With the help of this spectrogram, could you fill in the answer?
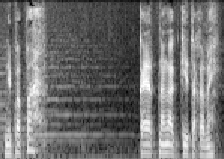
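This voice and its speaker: A man's voice: medium pitch, steady tone, moderate pace, over music, lightly acted. A man playing a proud, defiant husband in an Ilocano radio drama. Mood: defiant, irritated.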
